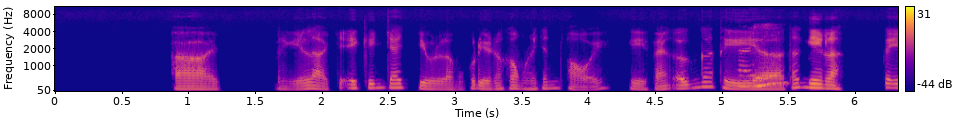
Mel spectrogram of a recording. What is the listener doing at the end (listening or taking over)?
listening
